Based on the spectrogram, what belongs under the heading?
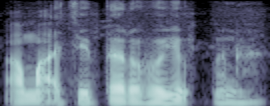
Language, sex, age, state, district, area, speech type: Santali, male, 30-45, Jharkhand, Pakur, rural, spontaneous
